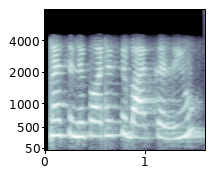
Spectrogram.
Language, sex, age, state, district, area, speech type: Hindi, female, 18-30, Madhya Pradesh, Gwalior, rural, conversation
